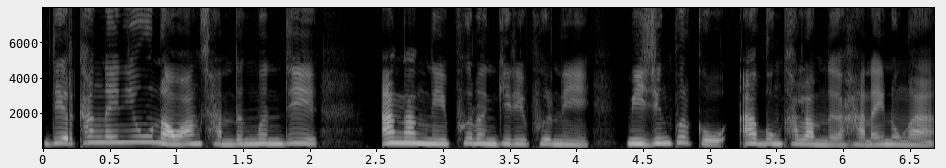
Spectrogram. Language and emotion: Bodo, fearful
